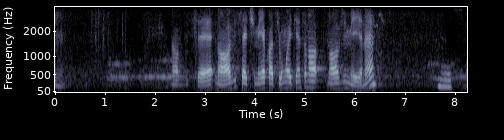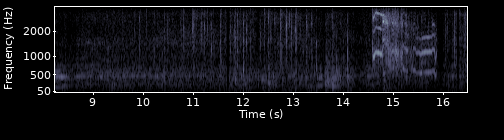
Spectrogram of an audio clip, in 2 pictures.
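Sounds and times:
speech: 0:02.3 - 0:06.6, 0:07.6 - 0:08.1
kittens meowing: 0:14.6 - 0:15.9.

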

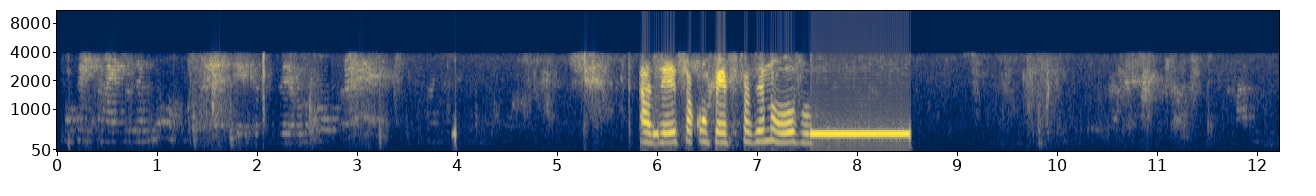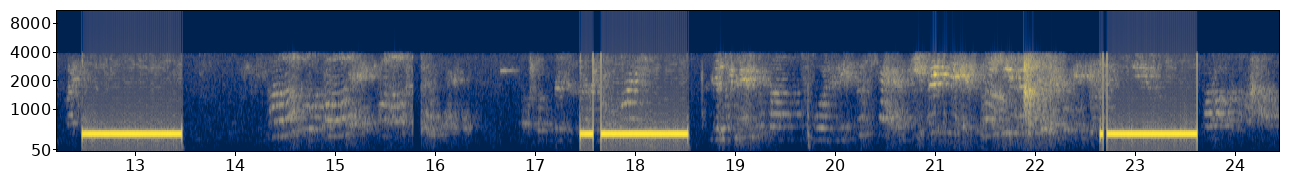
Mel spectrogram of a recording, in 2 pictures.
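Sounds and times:
speech: 0:05.8 - 0:07.8
ringing tone of an outgoing telephone call: 0:07.6 - 0:08.6, 0:12.5 - 0:13.5, 0:17.5 - 0:18.6, 0:22.7 - 0:23.6.

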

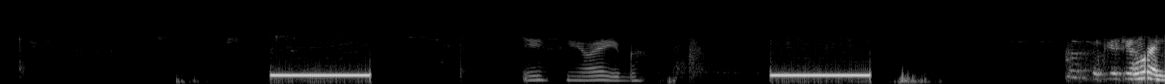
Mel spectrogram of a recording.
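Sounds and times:
telephone busy tone after a dropped call: 0:02.7 - 0:03.7, 0:07.7 - 0:08.7
speech: 0:05.3 - 0:06.6, 0:11.1 - 0:11.6.

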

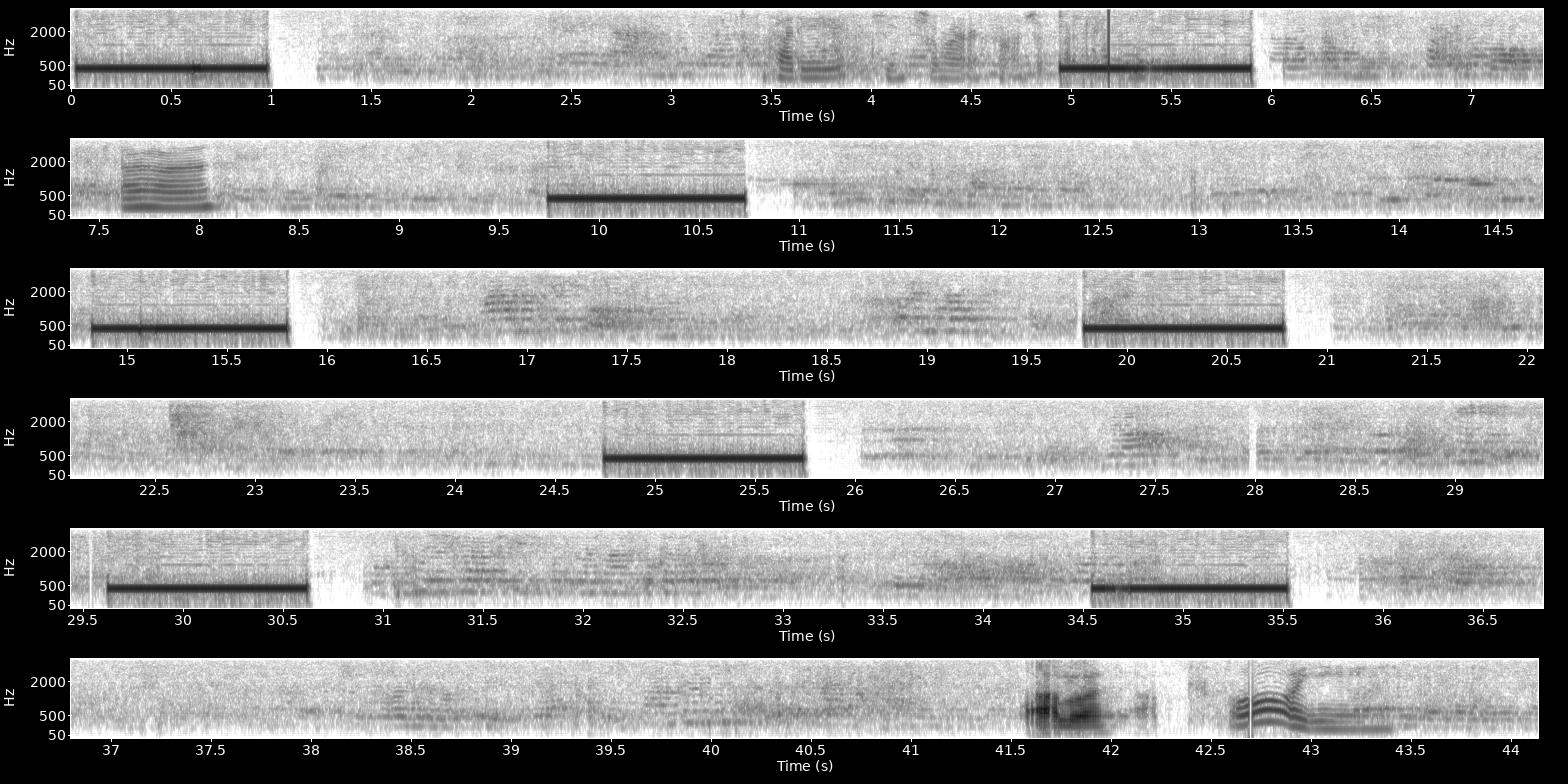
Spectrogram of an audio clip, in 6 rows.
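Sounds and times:
ringback tone of an outgoing phone call: 0:00.0 - 0:01.0, 0:05.0 - 0:05.9, 0:09.8 - 0:10.8, 0:14.8 - 0:15.8, 0:19.8 - 0:20.8, 0:24.8 - 0:25.8, 0:29.6 - 0:30.6, 0:34.6 - 0:35.6
people talking quietly: 0:00.0 - 0:44.1
speech: 0:03.6 - 0:08.2, 0:41.7 - 0:43.5.

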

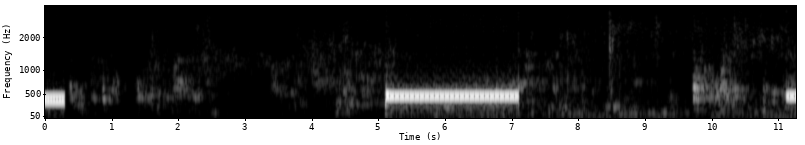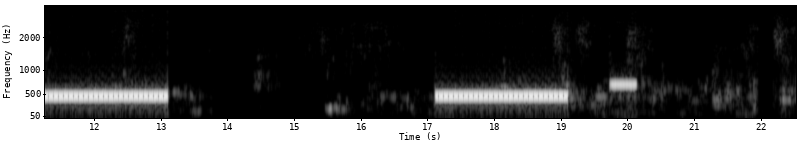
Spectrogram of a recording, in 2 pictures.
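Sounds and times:
telephone ringing tone during a call transfer: 0:00.0 - 0:00.3, 0:05.1 - 0:07.1, 0:11.1 - 0:13.1, 0:17.1 - 0:19.1.

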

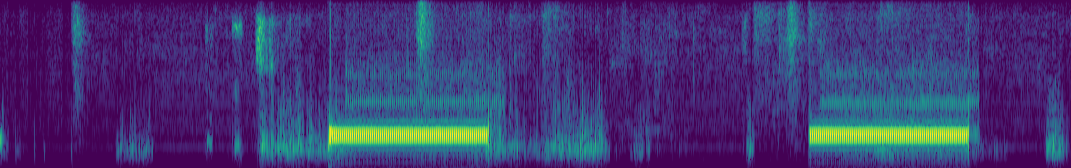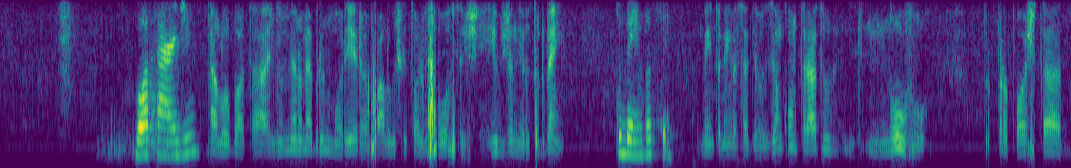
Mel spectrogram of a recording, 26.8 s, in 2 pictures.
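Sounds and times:
faint line noise and murmuring: 0:00.0 - 0:26.7
telephone call transfer tones: 0:04.1 - 0:06.2, 0:10.1 - 0:12.2
speech: 0:15.1 - 0:25.0, 0:26.0 - 0:26.7.

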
